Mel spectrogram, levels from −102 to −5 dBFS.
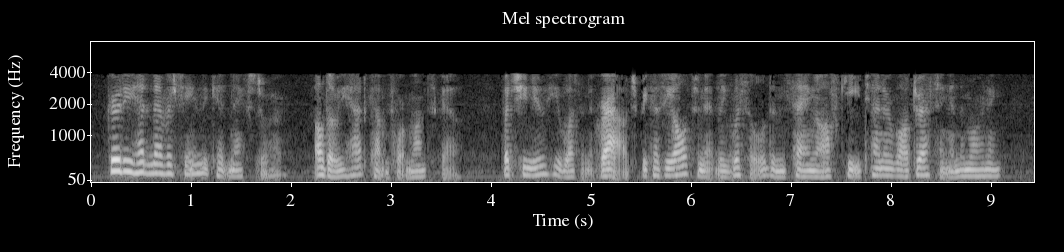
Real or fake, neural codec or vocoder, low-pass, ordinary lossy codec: real; none; 7.2 kHz; AAC, 16 kbps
